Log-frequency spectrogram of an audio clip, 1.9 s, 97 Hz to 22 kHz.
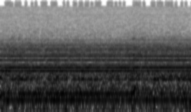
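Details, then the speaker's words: Hallicrafters TW2000 World Wide valve radio under repair: listening directly to the heater supply gives a constant low hum with stacked buzzy tones; both heater and B+ supplies carry mains hum, which is not volume sensitive. "So we hear it there too. Let me turn this up a bit so you can really. So one of these supplies is really hummy."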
